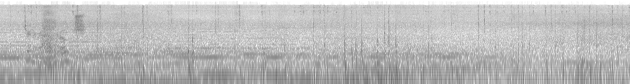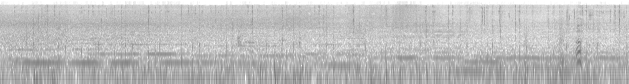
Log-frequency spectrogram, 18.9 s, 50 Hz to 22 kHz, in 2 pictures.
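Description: In The Witcher 3, the horse Roach's hooves clip-clop steadily at a gallop under game music and ambience, fairly quiet, with a voice speaking over it.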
